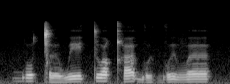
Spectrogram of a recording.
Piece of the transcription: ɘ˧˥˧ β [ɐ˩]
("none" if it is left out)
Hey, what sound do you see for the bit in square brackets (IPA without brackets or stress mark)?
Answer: ɐ˥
